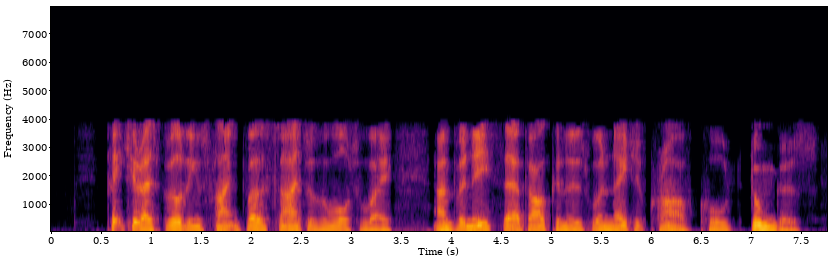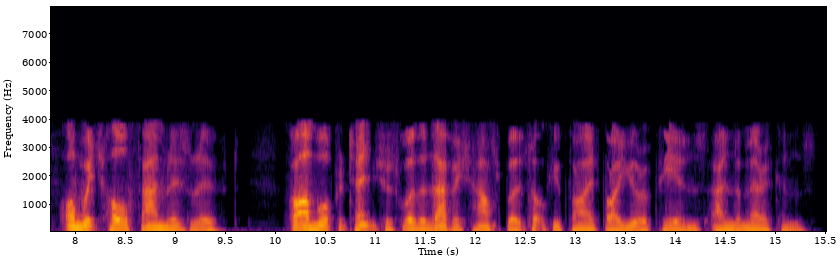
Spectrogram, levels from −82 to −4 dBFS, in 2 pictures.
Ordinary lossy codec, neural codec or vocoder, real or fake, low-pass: AAC, 16 kbps; none; real; 7.2 kHz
